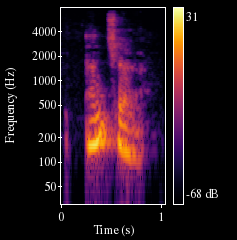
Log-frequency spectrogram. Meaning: A broad, flat, dried poblano pepper, often ground into a powder
- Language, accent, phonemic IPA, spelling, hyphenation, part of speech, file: English, Southern England, /ˈɑːnt͡ʃəʊ/, ancho, an‧cho, noun, LL-Q1860 (eng)-ancho.wav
